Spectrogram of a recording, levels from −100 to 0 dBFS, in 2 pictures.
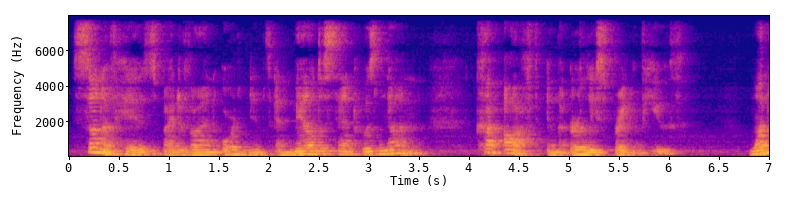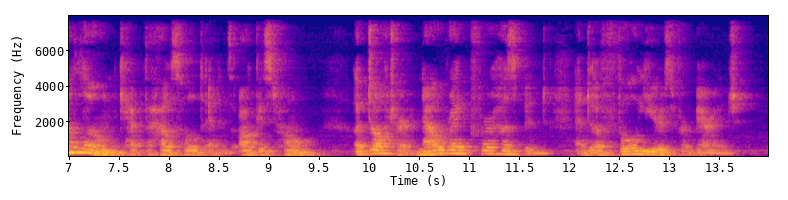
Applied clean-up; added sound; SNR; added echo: none; none; none; reverberation time 0.6 s.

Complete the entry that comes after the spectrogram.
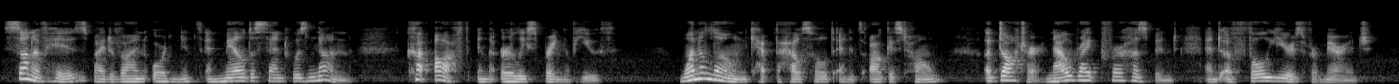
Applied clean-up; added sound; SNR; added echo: none; none; none; none.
